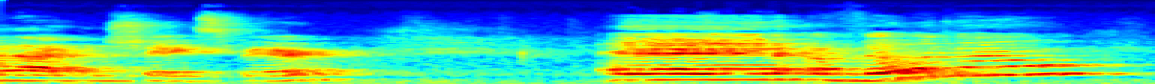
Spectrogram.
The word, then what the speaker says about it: villanelle: And a villanelle, is that how you pronounce that? Mm-hmm.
